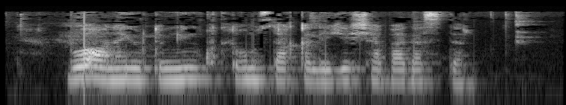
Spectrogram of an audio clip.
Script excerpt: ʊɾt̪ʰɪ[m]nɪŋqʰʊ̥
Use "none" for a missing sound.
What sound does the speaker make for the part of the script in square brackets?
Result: m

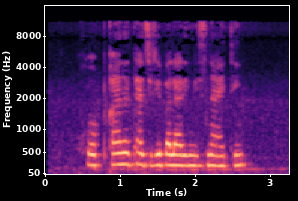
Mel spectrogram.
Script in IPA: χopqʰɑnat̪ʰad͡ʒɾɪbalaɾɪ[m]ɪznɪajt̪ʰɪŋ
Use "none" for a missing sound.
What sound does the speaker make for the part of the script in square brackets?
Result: ŋ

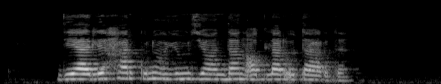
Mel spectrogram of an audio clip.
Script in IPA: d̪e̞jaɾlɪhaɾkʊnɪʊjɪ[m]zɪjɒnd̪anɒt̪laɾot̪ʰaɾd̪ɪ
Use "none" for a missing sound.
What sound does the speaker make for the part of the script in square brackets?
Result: m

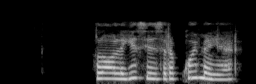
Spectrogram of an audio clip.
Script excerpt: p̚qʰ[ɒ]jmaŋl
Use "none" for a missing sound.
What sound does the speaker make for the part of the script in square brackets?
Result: o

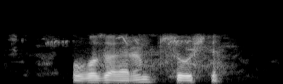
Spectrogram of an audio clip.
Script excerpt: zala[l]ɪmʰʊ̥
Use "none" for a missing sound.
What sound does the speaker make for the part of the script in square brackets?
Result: ɾ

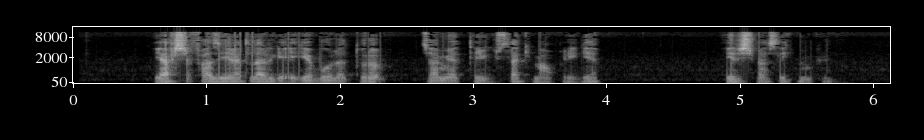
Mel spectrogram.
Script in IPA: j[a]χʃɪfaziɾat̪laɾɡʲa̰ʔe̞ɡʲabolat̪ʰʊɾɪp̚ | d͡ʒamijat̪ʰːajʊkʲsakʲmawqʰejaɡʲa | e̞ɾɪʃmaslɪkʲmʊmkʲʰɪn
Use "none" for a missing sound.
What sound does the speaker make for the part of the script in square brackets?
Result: ɑ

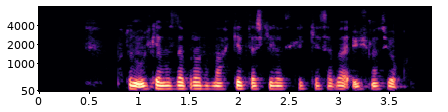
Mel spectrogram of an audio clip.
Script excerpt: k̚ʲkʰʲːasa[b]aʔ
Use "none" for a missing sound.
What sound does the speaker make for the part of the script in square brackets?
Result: b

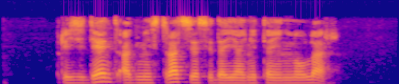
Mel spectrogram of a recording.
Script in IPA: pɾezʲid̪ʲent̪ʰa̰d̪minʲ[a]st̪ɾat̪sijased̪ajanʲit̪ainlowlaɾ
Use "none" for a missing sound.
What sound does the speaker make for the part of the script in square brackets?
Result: i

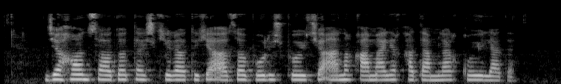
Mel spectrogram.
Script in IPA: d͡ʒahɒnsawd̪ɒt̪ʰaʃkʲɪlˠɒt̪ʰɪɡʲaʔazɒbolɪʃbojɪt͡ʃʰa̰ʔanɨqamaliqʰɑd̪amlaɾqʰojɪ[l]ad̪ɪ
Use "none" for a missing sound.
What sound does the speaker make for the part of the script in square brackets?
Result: l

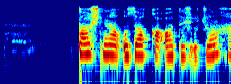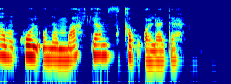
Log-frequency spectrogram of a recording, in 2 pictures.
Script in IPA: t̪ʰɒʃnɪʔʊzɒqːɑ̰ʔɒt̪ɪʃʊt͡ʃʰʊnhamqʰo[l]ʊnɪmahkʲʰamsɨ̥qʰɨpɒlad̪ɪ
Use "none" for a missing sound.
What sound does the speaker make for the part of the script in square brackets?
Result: l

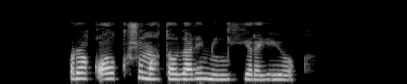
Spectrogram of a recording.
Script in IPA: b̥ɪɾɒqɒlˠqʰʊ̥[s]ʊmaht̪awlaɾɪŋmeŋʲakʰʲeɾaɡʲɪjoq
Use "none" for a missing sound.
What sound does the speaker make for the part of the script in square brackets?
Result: ʃ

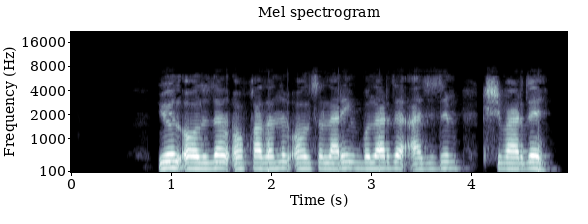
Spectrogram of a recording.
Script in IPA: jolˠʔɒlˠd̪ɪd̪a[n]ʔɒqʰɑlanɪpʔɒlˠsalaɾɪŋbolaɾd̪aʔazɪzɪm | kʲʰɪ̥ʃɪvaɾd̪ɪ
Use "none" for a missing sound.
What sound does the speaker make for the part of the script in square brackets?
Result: n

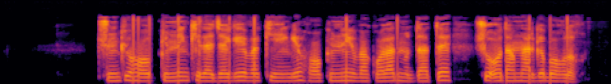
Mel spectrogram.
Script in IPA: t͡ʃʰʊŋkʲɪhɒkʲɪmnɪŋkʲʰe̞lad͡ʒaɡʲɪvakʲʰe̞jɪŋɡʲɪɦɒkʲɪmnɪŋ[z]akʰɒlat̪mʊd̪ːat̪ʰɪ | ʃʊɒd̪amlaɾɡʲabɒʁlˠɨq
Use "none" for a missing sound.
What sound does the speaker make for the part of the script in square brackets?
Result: v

